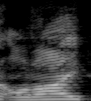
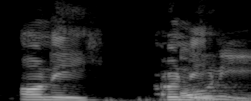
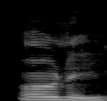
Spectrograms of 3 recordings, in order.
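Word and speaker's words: 鬼: Should we let him become an Onai? Nah, scrap his suit so excuse we me. Can make so we an can make Kyria's form better. Excuse me. What? Onai? Oni.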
